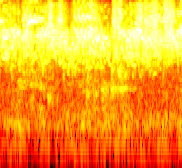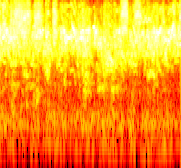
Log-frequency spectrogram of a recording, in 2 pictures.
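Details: Budgies in breeding pairs call over one another in bursts of loud, grating squawks mixed with fast twittering, with slight rises and falls in loudness.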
